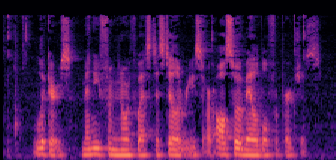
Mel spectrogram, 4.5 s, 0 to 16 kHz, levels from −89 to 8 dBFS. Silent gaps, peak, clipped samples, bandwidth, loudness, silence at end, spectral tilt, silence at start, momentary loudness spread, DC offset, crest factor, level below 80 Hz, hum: none; -4 dBFS; under 0.1%; 11.5 kHz; -21 LUFS; 0.25 s; -4.5 dB/octave; 0.1 s; 13 LU; under 0.1%; 18 dB; -56 dBFS; none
